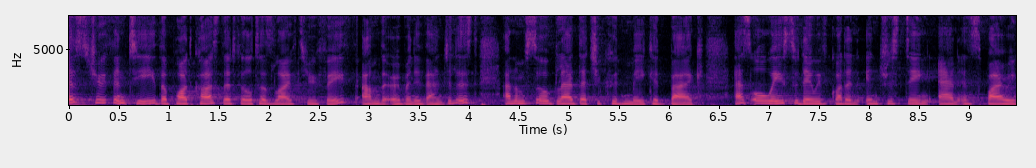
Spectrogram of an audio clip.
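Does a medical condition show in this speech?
No.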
